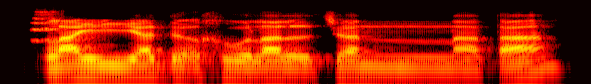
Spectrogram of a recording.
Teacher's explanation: Layyadkhulal jannata, nun sukun bertemu dengan huruf ya. Bacaan idgham, ya, bacaan idgham bi gunnah. Idgham bi gunnah. Idgham masuk, bi dengan gunnah mendengung.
